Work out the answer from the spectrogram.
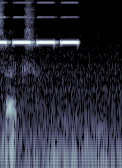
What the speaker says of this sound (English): Sorry, guys, I got a fire alarm going off here.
